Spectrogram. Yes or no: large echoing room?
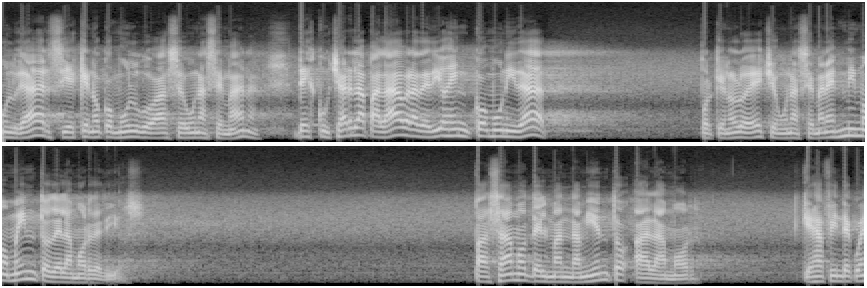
yes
